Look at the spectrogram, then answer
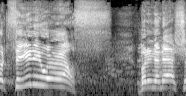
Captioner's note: crowd cheering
